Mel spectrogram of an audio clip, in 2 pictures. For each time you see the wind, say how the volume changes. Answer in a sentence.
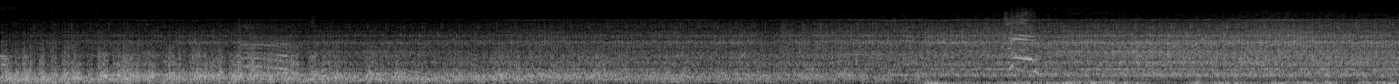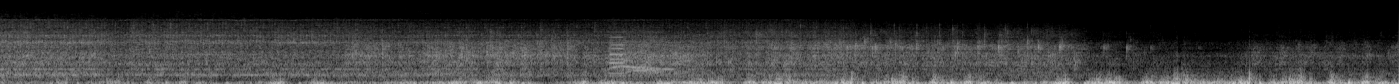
You can hear the wind from 0.0 to 27.9 s, getting quieter then louder.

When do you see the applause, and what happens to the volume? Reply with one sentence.
The applause can be heard from 17.4 to 27.9 s, getting quieter.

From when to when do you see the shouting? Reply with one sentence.
You can hear the shouting from 2.3 to 3.0 s, from 10.0 to 10.4 s and from 20.0 to 20.8 s.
